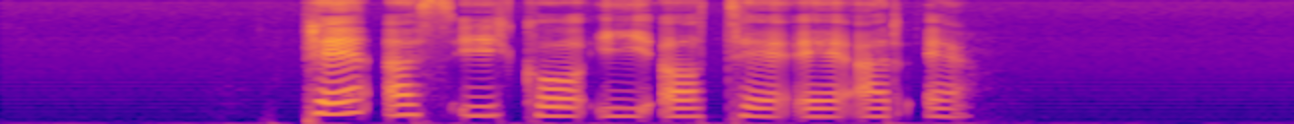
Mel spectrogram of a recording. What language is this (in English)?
Norwegian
